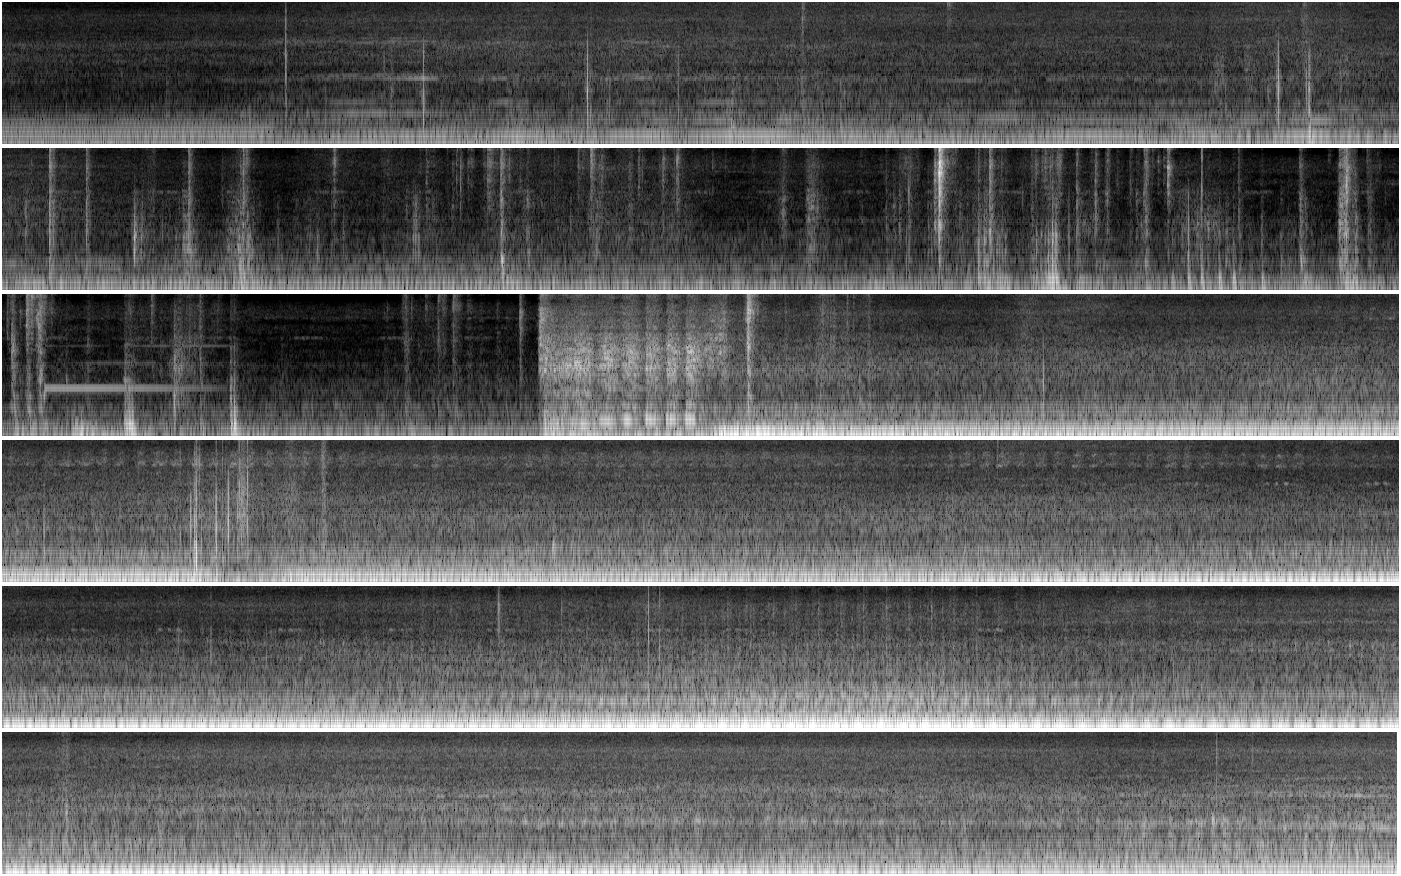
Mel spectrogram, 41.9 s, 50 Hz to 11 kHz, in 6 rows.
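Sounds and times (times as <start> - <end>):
car engine cranking and idling rough: 0.0 - 41.9
small clicks and rattles: 7.1 - 14.2
supercharger clanking: 16.7 - 41.9.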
